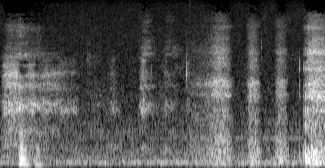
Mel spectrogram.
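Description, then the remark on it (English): Several heavy, breathy exhalations and wheezy inhales, in uneven bursts, with a faint murmur of a voice underneath. “Sorry, I just had to let some air out. Oh, my God. Sorry. Just breathing.”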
